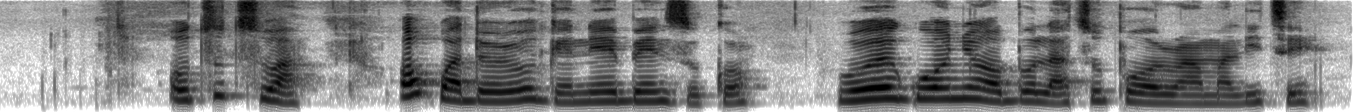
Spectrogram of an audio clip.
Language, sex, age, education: Igbo, female, 15-29, tertiary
